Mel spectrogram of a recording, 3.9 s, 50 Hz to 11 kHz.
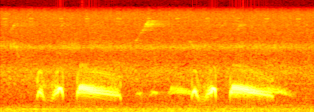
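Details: Decoy spotted dove number 22, used to trap birds, calling in short paired coos that lead into a long, smooth coo, with the pattern repeated twice over a quiet humming background.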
